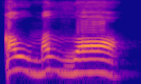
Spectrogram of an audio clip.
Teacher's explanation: میم کو ڈائریکٹ ظا کے ساتھ کنیکٹ کریں گے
